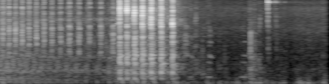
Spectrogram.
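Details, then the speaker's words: Old Murray mower that won't run, during pull-starting with a dirty carburetor: a quick run of sharp metallic clacks, about ten a second, as the spinning blade strikes the bent mower deck; the engine does not start. "okay it's making a weird noise but it didn't start up which which is good other than the noise it made with the blade hitting it sounded just fine"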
